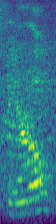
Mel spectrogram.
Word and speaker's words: Beryl: And I must add that my mother's name was Beryl, with a V, rhymes with Carol.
